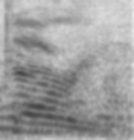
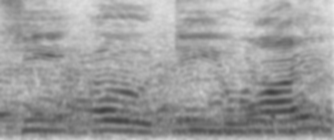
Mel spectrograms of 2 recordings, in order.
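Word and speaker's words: kauri: Cody trees have been mispronounced, everyone. Cowrie. The proper way to pronounce Cody trees is to take a person's name, spelled C-O-D-Y, and say it fast.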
